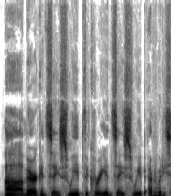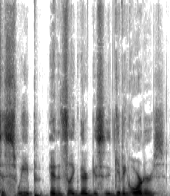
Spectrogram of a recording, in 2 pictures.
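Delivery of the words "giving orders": ordinary talk, nothing marked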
